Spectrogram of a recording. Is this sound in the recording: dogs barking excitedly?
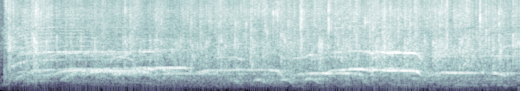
no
